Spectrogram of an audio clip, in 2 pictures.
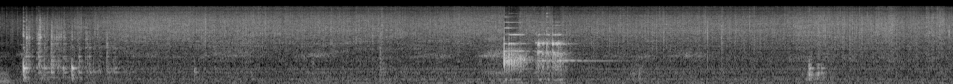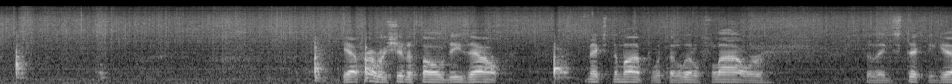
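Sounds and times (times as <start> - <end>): hash browns sizzling in oil: 0.0 - 19.0
ringing metal clink: 5.0 - 6.0.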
